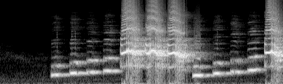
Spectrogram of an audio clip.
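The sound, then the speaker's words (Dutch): A person imitates a chimpanzee call: a string of rising hoo-hoo hoots builds into loud, shrill screeches, then the hooting climbs again into another burst of screeching. “Dat is een chimpansee, toch?”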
